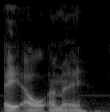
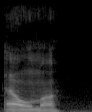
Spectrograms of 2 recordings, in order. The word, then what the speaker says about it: Alma: Here in Elma, A-L-M-A, pronounced Elma, not Alma.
